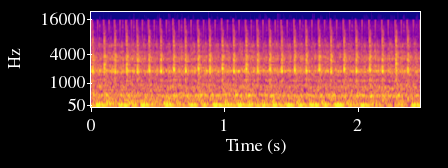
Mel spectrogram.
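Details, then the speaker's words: Idling motorcycle, camera close to the engine: sharp, heavy, evenly spaced tak-tak taps about ten a second over the idle, loud; identified as connecting rod knock. "ট্যাক ট্যাক ট্যাক ট্যাক ট্যাক করতেছে। দর্শক, এটি হচ্ছে connecting রডের sound."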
